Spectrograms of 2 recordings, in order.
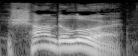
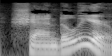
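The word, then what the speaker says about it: Chandeleur: We checked with our reporter on that story, Kathy Lohr, and she says that the local residents she spoke with all pronounce it chandelier.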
